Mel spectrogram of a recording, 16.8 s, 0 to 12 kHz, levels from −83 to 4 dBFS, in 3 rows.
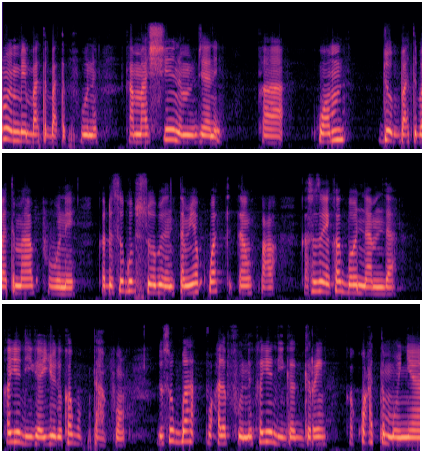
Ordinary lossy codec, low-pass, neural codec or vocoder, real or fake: AAC, 64 kbps; 7.2 kHz; none; real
